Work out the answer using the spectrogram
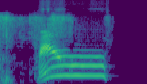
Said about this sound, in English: It's my goat, dude. Oh, the goat. That's right.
